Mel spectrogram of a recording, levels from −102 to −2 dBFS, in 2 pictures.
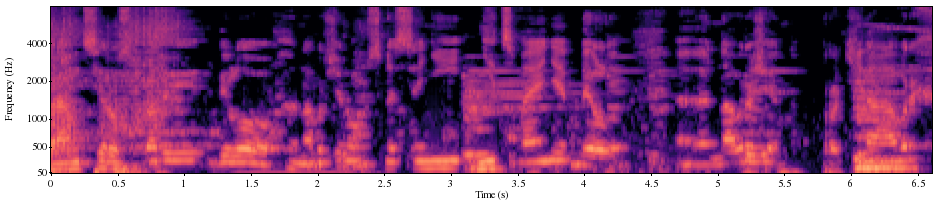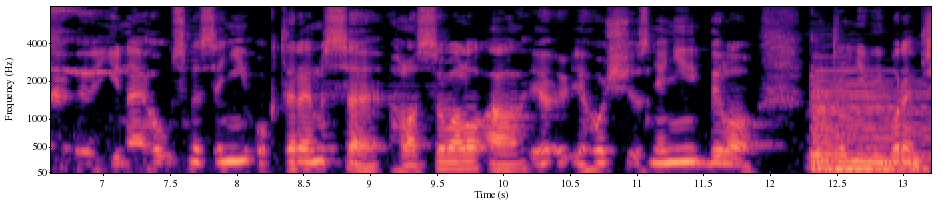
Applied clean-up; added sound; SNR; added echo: classical method Wiener filter.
